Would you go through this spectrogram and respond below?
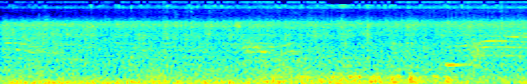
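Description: Torrential rain pours steadily in Mandi Bahauddin, Pakistan, a dense, even wash of water noise close by with a low rumbling undertone and no clear voices.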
